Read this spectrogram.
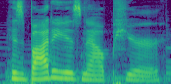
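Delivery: normal talking voice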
